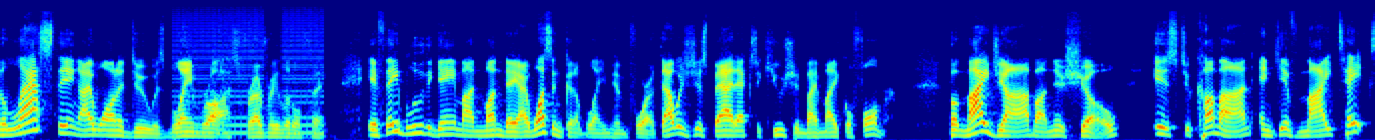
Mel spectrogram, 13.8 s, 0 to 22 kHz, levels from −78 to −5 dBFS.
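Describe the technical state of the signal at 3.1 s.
At 3.1 s the signal carries GSM phone buzz, running from 1.42 s, just after "thing I want to", to 3.24 s. A nearby 2G phone exchanging data transmits radio bursts about 217 times a second, which the audio circuit rectifies into a raspy buzz at about 16 dB below the speech, coming and going with the transfer. A spectrogram shows stacked horizontal lines at 217 Hz and its harmonics, switching on and off; the waveform shows a regular pulse train riding over the speech.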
